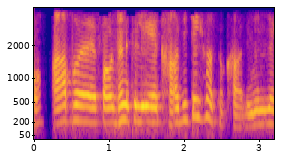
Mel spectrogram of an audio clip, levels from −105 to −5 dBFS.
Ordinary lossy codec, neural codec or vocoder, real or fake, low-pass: MP3, 32 kbps; codec, 16 kHz in and 24 kHz out, 2.2 kbps, FireRedTTS-2 codec; fake; 3.6 kHz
